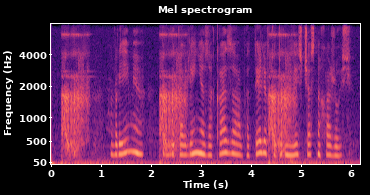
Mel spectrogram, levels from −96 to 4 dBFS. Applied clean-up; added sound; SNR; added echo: none; Dishes, pots, and pans; 5 dB; none.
